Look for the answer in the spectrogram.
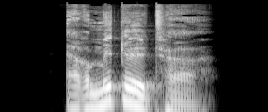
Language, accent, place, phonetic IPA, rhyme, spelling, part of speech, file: German, Germany, Berlin, [ɛɐ̯ˈmɪtl̩tɐ], -ɪtl̩tɐ, ermittelter, adjective, De-ermittelter.ogg
- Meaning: inflection of ermittelt: 1. strong/mixed nominative masculine singular 2. strong genitive/dative feminine singular 3. strong genitive plural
